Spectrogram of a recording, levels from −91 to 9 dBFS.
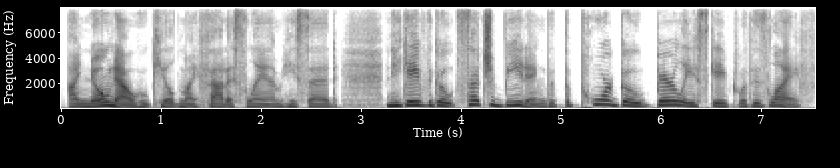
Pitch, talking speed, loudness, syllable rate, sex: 215 Hz, 215 wpm, -18 LUFS, 4.9 syllables/s, female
